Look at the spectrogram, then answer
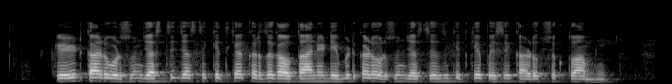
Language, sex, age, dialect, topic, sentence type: Marathi, male, 18-24, Southern Konkan, banking, question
